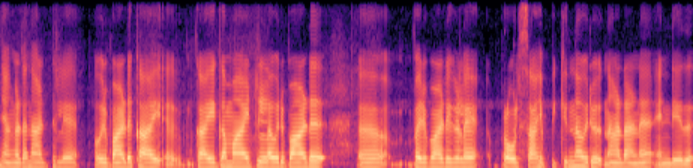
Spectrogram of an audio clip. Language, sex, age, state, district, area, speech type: Malayalam, female, 18-30, Kerala, Malappuram, rural, spontaneous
